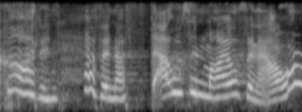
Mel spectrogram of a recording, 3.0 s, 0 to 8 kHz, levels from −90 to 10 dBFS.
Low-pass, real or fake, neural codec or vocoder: 7.2 kHz; real; none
